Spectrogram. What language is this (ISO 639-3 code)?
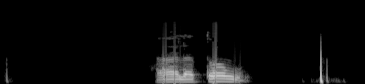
dmk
